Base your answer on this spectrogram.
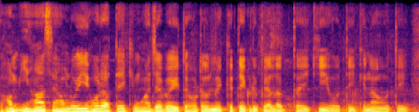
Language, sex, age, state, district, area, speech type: Maithili, male, 18-30, Bihar, Sitamarhi, rural, spontaneous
